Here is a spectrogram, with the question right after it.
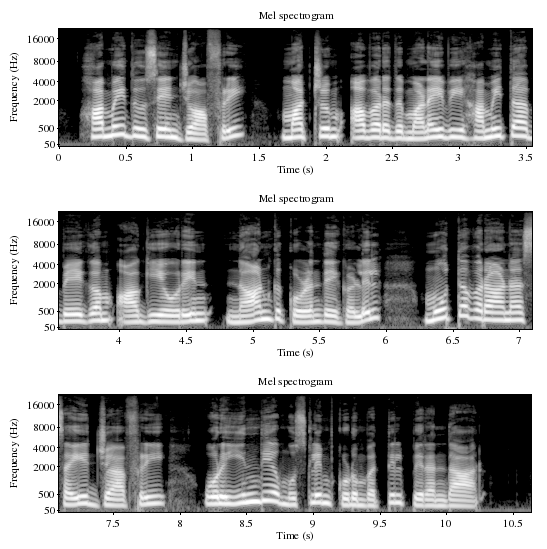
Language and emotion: Tamil, neutral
